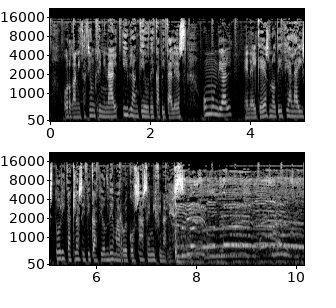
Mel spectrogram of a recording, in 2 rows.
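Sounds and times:
speech: 0.3 - 8.7
large crowd of football fans cheering and chanting in a city square: 7.6 - 10.1.

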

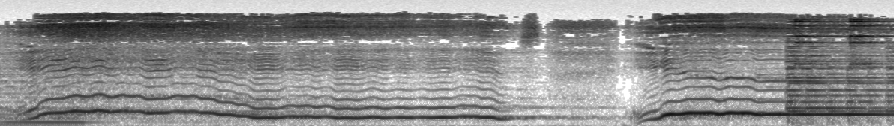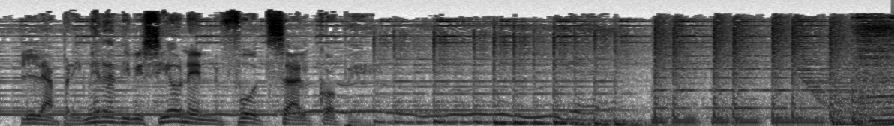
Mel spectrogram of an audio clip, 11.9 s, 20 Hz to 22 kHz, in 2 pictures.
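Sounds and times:
upbeat festive Christmas pop song: 0.0 - 3.5, 4.2 - 11.9
bright jingling bells: 5.3 - 10.9
speech: 6.1 - 9.0.

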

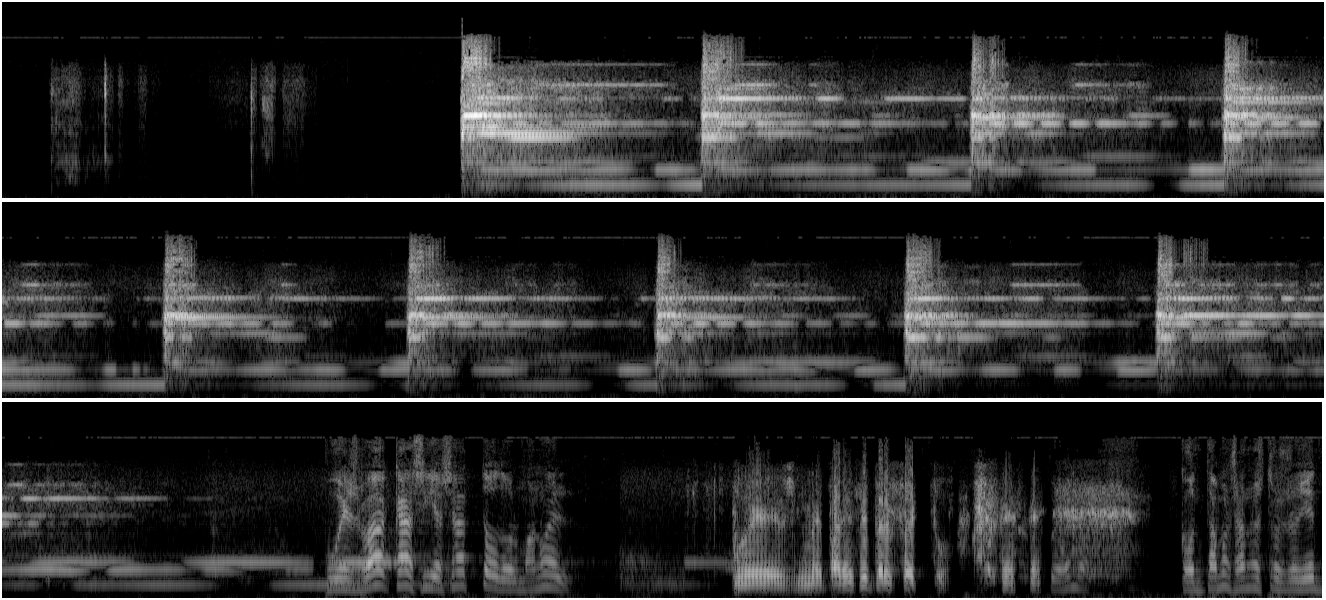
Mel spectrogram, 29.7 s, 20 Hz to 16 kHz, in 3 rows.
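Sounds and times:
church bells ringing: 3.4 - 24.2
speech: 22.7 - 24.2, 25.4 - 29.7
laughter: 26.4 - 28.2.

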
